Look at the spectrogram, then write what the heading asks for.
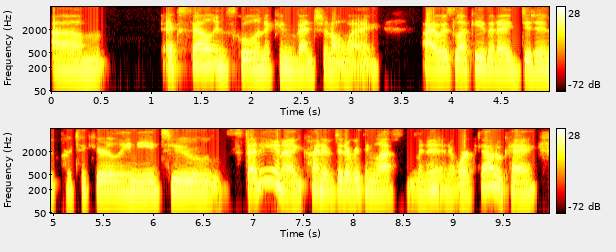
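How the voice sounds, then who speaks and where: Using an ordinary speaking voice, a woman with an American accent talks at a fairly quick pace and a fairly low pitch, with very even loudness and fairly even intonation. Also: quiet background. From Virginia, US. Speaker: ADHD coach. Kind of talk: interview.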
